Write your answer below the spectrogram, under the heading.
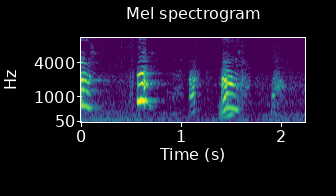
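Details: Pet dog making talking-like vocalisations: a series of short, tonal yowls and whines with bending pitch, about four or five separate utterances spaced roughly half a second apart, in a quiet indoor setting.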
